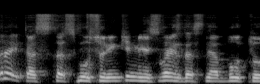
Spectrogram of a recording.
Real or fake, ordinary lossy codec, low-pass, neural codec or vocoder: fake; AAC, 48 kbps; 10.8 kHz; codec, 32 kHz, 1.9 kbps, SNAC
